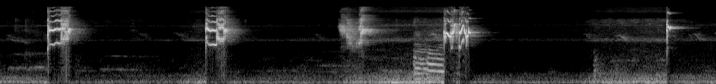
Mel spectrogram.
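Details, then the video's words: Lovebird uttering scattered harsh, high screechy chirps about one to two seconds apart, one with a short rising buzzy tail, over low background hum. "SUARA BURUNG LOVEBIRD"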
